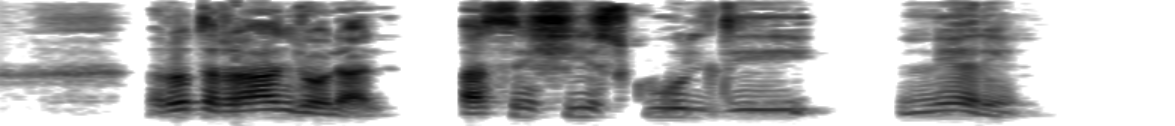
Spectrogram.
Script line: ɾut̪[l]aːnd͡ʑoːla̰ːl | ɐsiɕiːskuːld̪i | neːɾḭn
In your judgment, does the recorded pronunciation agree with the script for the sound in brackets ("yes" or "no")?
no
